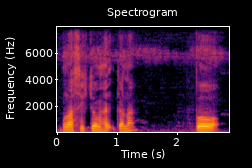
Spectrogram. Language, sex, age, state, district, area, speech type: Santali, male, 45-60, West Bengal, Birbhum, rural, spontaneous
